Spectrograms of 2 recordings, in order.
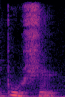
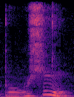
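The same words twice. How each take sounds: First: 不 is said with its usual tone. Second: 不 is said with the changed tone. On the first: The speaker calls it wrong. "We don't say 不是" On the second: The speaker calls it right. "we say 不是"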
